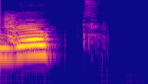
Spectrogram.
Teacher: you place the stress in which syllable as a verb? In the second syllable.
